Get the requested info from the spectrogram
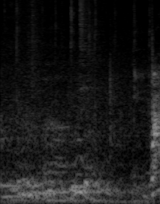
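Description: Low, murmured voice sounds, soft and hum-like, in a pause between spoken phrases; a man starts speaking again near the end.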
